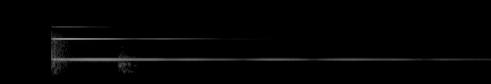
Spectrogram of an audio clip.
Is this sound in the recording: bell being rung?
yes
